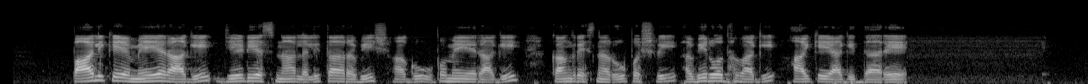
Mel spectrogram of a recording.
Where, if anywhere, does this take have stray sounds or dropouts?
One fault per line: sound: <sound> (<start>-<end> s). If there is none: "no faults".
no faults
